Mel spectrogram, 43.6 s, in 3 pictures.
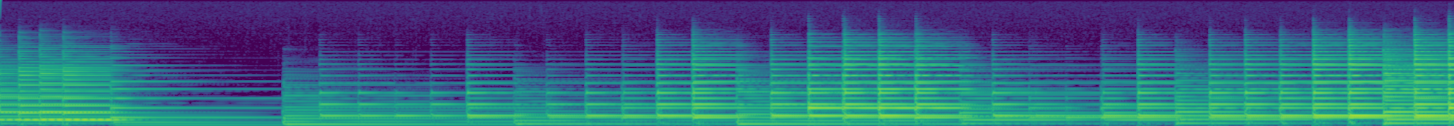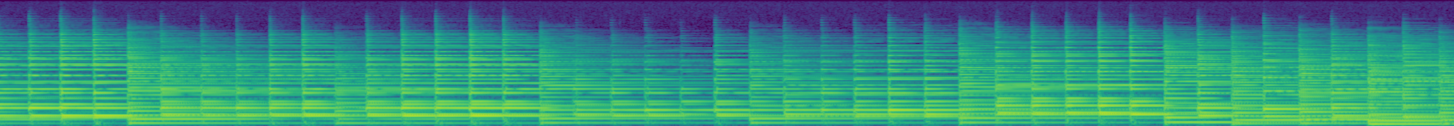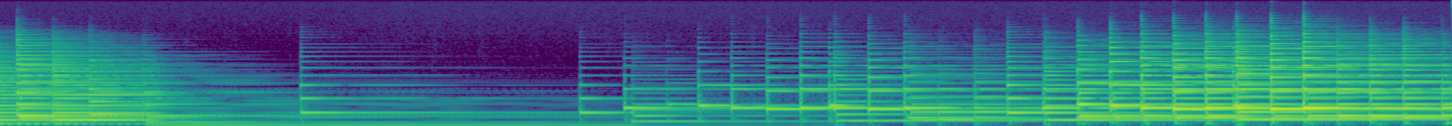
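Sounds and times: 
piano: 0.0s - 43.5s.

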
